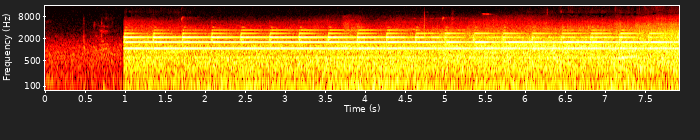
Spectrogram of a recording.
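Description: A freight train rumbles along the tracks.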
